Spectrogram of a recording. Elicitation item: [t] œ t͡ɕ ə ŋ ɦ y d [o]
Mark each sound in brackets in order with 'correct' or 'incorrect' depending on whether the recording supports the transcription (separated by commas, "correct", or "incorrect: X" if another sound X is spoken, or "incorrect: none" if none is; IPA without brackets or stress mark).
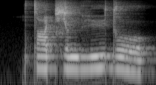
incorrect: tˤ, correct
